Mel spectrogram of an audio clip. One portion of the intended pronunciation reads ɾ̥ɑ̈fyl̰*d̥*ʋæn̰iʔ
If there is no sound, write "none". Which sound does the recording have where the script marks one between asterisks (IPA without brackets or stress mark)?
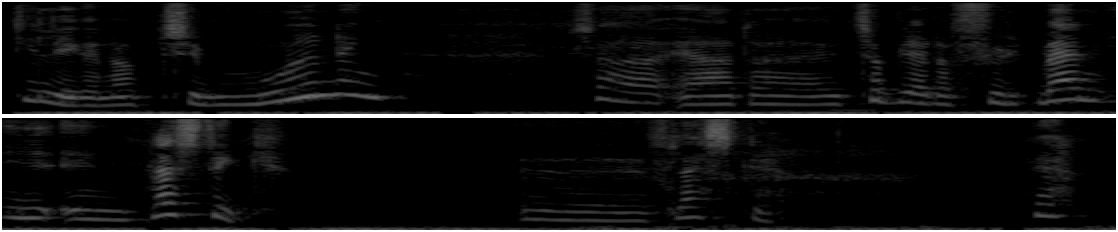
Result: d̥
